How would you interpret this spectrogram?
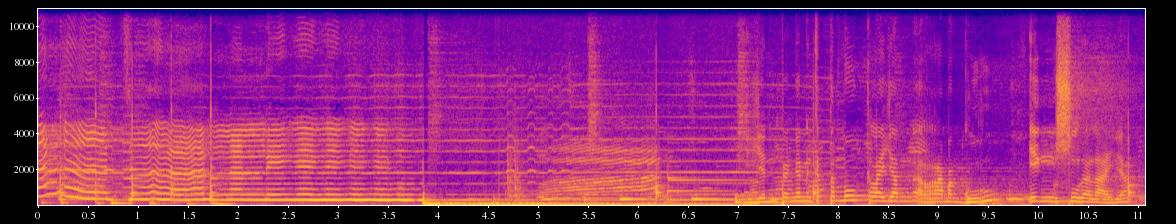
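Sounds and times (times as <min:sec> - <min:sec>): gamelan struck notes: 0:03.8 - 0:11.0.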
